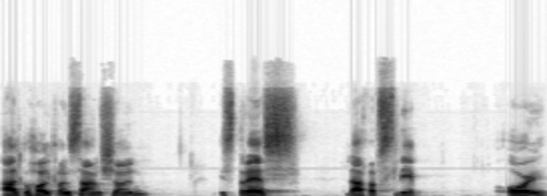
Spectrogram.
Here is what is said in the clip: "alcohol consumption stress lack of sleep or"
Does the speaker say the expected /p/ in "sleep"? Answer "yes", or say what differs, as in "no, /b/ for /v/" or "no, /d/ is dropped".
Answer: yes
